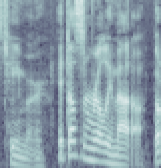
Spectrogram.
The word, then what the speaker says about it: Temu: Teemo however it's pronounced I thought it was TAMU but people told me it's Teemo it doesn't really matter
